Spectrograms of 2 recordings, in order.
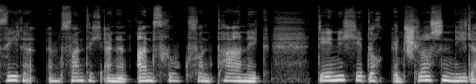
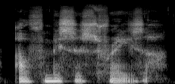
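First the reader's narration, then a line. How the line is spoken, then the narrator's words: Quiet speech. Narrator (German): sagte leise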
